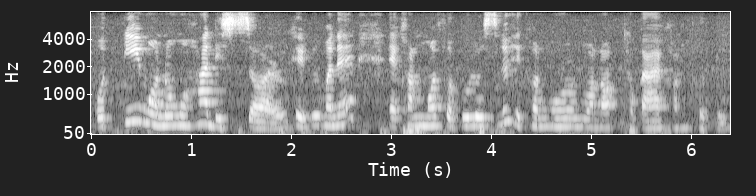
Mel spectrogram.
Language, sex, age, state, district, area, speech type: Assamese, female, 45-60, Assam, Tinsukia, rural, spontaneous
